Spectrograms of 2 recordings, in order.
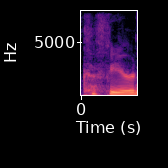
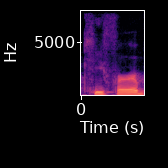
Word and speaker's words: kefir: of fun to make I have a milk cafir video and it is by the way pronounced cfir not kefir believe it or not I have a milk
